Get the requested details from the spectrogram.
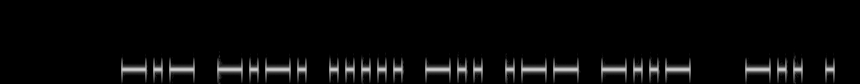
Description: Morse code, heard as a keyed tone, about 15 wpm, 700 Hz. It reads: KC5DWX DE
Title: USA Callsign DE Callsign - 6 Characters - 15wpm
